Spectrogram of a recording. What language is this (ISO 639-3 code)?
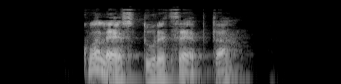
ina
